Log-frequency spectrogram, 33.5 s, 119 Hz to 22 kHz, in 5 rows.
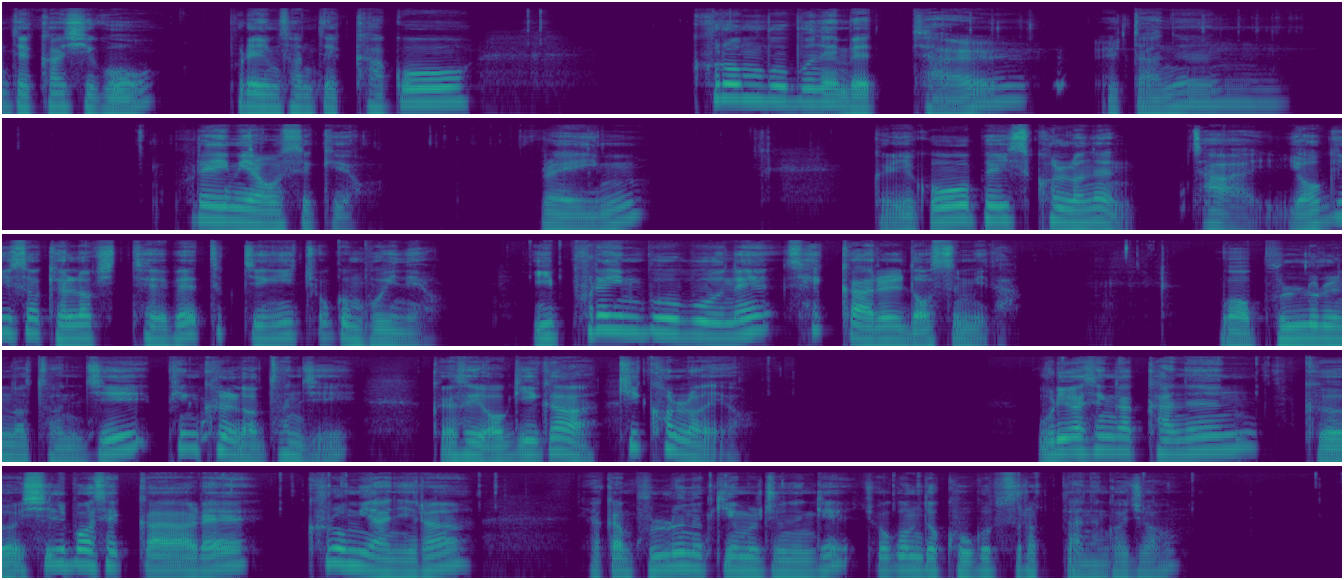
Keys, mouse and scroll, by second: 2.6-3.1 drag, 3.5-10.5 drag, 6.2 BackSpace, 6.3 BackSpace, 8.4 BackSpace, 8.4 BackSpace, 14.6-14.9 scroll down 3, 15.1-15.8 shift+drag, 15.1 shift+middle click, 15.8 scroll up 2, 16.0 shift+middle drag, 16.4-18.2 scroll up 2, 21.7-22.6 scroll down 2, 22.6-23.3 scroll up 2, 23.3-23.8 scroll down 4, 23.9 shift+middle click, 24.5-25.4 scroll up 4, 25.4-25.7 middle drag, 25.7-26.1 scroll up 3, 26.2-27.0 shift+middle drag, 27.0 KP_Decimal, 27.5 scroll up 1, 27.9-28.2 shift+middle drag, 28.4 click, 28.6-29.2 scroll up 1, 29.2 click, 30.3 click, 31.9 click, 32.1-32.5 scroll down 1, 32.5-33.5 middle drag.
